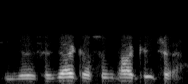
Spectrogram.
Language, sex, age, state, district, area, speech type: Maithili, male, 60+, Bihar, Madhepura, rural, conversation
